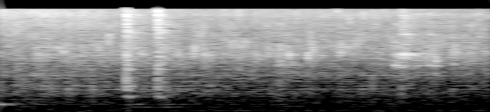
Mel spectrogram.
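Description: A crushed paste of garlic, ginger, green chili, cumin, asafoetida, curry leaves and coriander fries in hot oil, giving a steady close sizzle with a few light stirring scrapes.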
